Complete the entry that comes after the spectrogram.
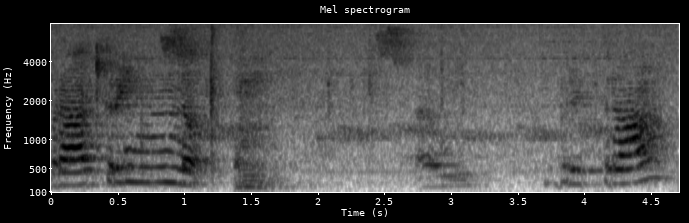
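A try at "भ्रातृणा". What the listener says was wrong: Why Britra? Only Bra only is Bhratra Shabda it is only. Bra only. Here Pitru, P. So you cannot change it.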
